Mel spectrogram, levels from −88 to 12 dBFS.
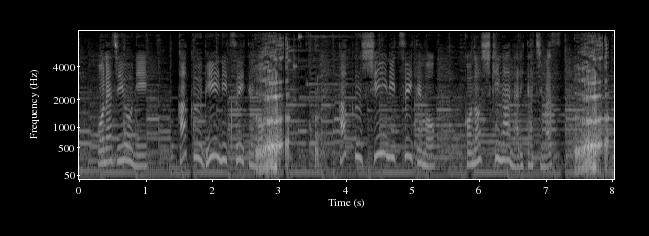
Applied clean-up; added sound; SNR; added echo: none; Burping, eructation; -3 dB; none.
